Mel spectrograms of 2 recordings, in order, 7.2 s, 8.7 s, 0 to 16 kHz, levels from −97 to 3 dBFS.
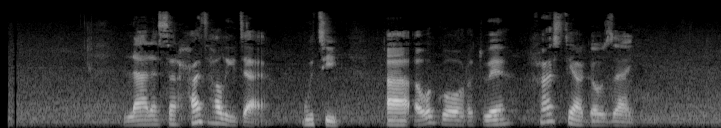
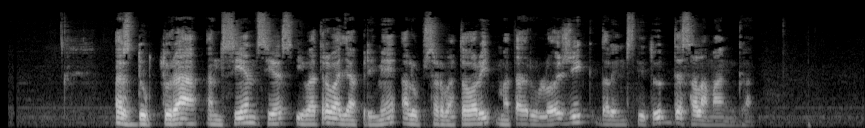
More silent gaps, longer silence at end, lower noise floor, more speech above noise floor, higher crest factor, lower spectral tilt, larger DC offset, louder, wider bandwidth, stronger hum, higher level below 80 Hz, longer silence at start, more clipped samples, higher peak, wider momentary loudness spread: neither; second, 0 s vs 1.15 s; second, -52 dBFS vs -67 dBFS; second, 23 dB vs 40 dB; about the same, 22 dB vs 20 dB; about the same, -4.5 dB/octave vs -4.5 dB/octave; neither; second, -30 LUFS vs -27 LUFS; about the same, 11.5 kHz vs 11.5 kHz; neither; second, -82 dBFS vs -76 dBFS; second, 0.15 s vs 1.15 s; neither; about the same, -10 dBFS vs -8 dBFS; first, 26 LU vs 12 LU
